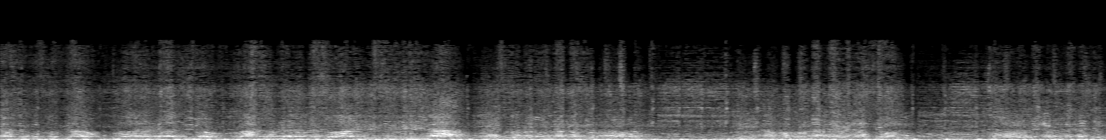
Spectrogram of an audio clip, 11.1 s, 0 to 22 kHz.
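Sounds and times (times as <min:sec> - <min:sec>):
punk rock band playing live: 0:00.0 - 0:11.0.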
